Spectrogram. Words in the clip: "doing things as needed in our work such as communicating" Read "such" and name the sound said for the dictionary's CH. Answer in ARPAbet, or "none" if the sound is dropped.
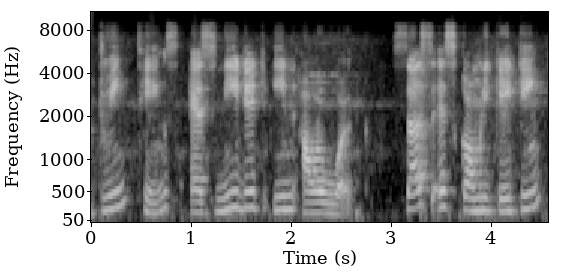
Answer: S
